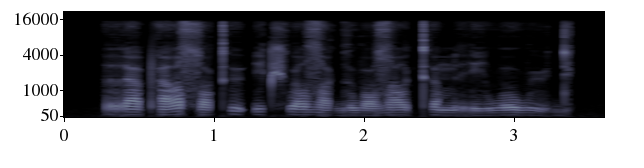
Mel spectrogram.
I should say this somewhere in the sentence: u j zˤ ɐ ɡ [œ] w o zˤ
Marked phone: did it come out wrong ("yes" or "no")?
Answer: yes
